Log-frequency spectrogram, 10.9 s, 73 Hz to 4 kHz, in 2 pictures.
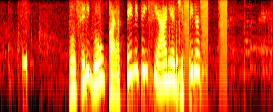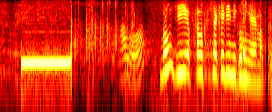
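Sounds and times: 
speech: 1.4 - 4.2, 8.7 - 10.8
telephone busy signal after a dropped call: 3.5 - 4.6, 5.9 - 6.9.

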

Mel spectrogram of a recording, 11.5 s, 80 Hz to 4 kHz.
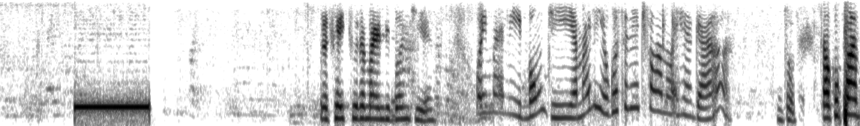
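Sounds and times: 
telephone ringback tone waiting for a town hall switchboard to answer: 1.0 - 2.0
speech: 4.3 - 11.4.

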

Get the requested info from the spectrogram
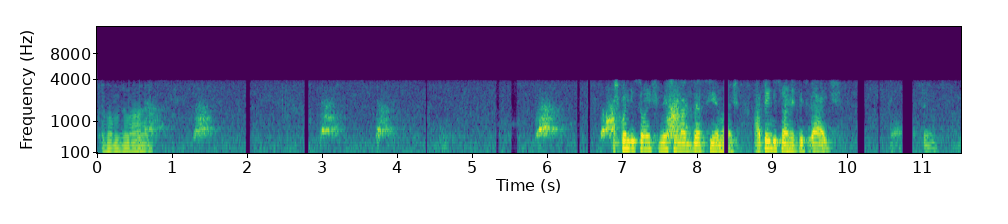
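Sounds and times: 
faint hiss: 0.0 - 11.5
speech: 0.1 - 0.9, 7.0 - 9.9
small dogs barking at a home: 0.6 - 1.7, 2.9 - 4.1, 5.8 - 7.0, 7.6 - 8.0.

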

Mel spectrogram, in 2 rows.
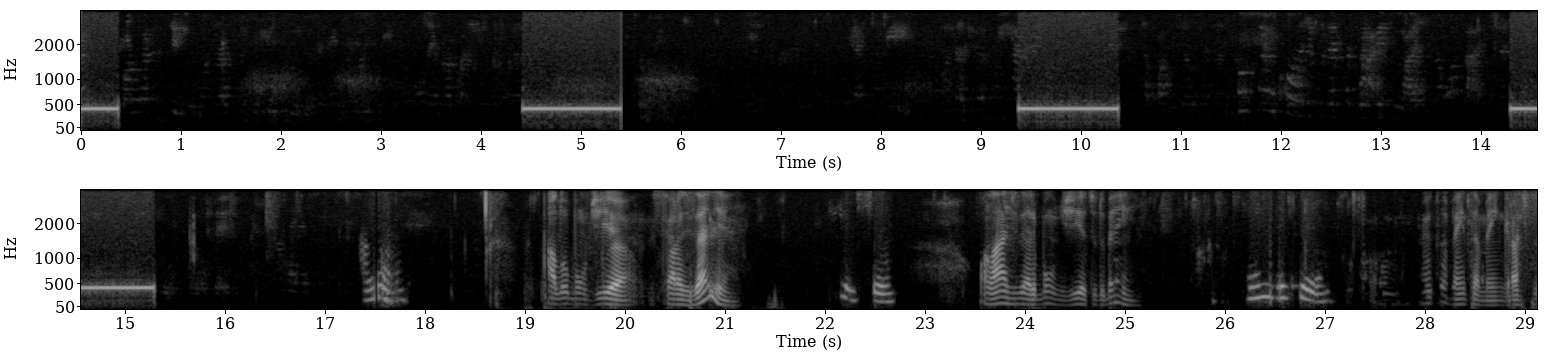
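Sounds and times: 
telephone ringback tone while a call waits to be answered: 0.0 - 0.4, 4.4 - 5.4, 9.4 - 10.4, 14.3 - 15.3
speech: 17.4 - 17.9, 19.2 - 21.2, 22.2 - 22.8, 23.6 - 25.2, 26.2 - 27.2, 28.0 - 29.1.

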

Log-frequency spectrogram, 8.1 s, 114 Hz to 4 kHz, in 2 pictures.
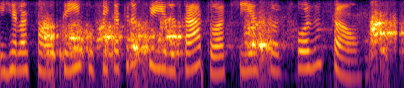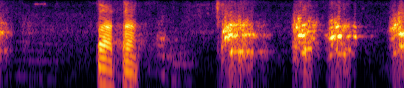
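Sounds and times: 
speech: 0.0 - 3.8, 5.0 - 5.5, 6.2 - 7.2
dog barking: 0.4 - 2.9, 3.7 - 4.2, 5.6 - 8.0.

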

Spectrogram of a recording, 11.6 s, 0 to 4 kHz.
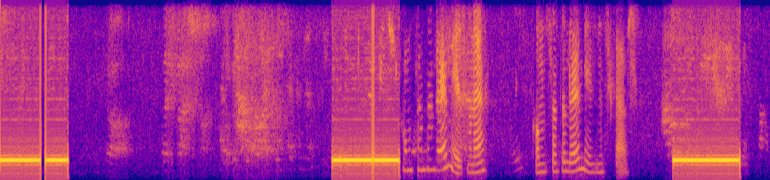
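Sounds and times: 
telephone tone: 0.0 - 1.0, 5.0 - 6.0, 10.1 - 11.1
speech: 6.8 - 7.4, 8.0 - 9.6.

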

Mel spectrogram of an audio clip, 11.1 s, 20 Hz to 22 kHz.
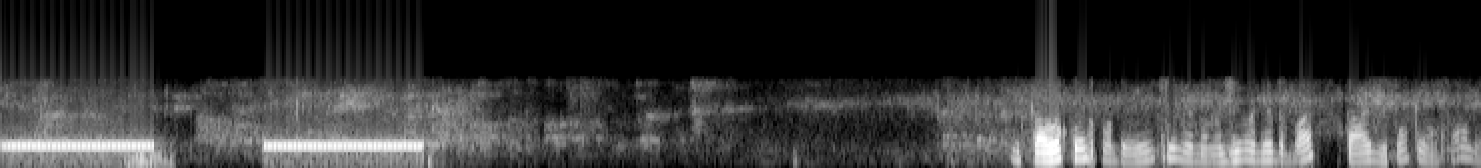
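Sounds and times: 
telephone line beeps while a call is transferred: 0.0 - 1.2, 2.0 - 3.2
speech: 7.7 - 11.1.

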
